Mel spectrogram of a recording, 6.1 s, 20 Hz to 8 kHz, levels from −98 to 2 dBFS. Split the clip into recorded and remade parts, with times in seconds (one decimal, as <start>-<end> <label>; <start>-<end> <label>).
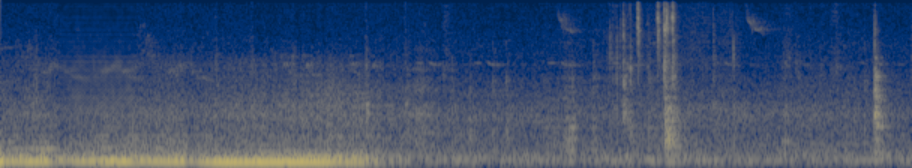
0.0-0.4 recorded; 0.4-0.9 remade; 0.9-6.1 recorded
